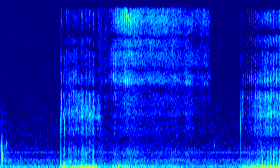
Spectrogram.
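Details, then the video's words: Pet beagle in deep sleep, snoring loudly indoors: two long, rough, low breaths roughly two and a half seconds apart, each a raspy rumbling burst with a hissing airy edge, quiet between. "Beagle snoring"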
